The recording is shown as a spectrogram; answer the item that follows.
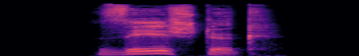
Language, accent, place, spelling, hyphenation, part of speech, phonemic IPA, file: German, Germany, Berlin, Seestück, See‧stück, noun, /ˈzeːʃtʏk/, De-Seestück.ogg
- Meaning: seascape, seapiece (piece of art that depicts the sea or shoreline)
